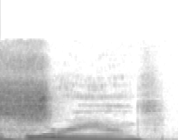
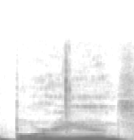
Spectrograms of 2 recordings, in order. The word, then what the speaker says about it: Boreanaz: And just dialing up some dialogue for Boreanaz. Huh? Dialing up some dialogue for Boreanaz. Exactly. And Boreanaz.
